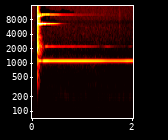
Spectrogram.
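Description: Tuning fork struck once on a rubber hockey-puck striker, then ringing one steady, clear tone. Its fainter high overtones die away within about a second while the main tone holds.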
